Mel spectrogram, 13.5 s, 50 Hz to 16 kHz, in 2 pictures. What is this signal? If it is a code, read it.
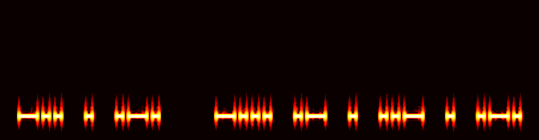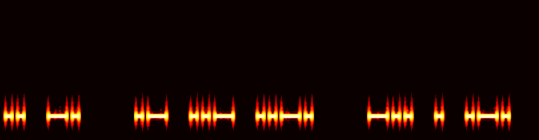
Morse code, heard as a keyed tone, about 16 wpm, 680 Hz. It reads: DER BAEUERIN AUF DER
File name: Morsekurs / Witze / Witz 13. April 2021, 70 F80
